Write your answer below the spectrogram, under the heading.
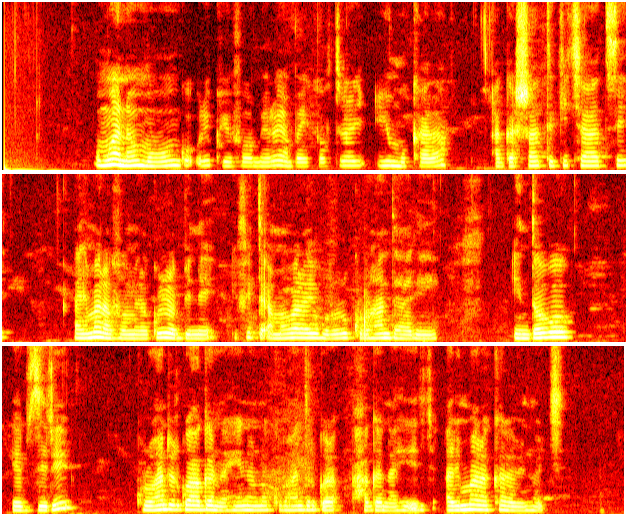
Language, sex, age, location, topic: Kinyarwanda, female, 18-24, Kigali, health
